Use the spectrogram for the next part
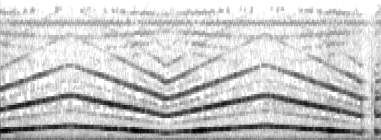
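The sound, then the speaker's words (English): A toy fire engine's electronic siren wails steadily up and down in slow, even sweeps, fairly loud, with no talking over it. “Is there a fire somewhere? No, he's putting his ladders up.”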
